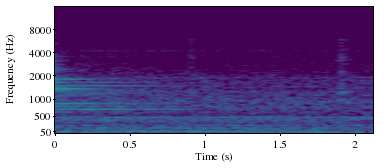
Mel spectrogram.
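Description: A single note on an electric guitar, a Les Paul 1960 reissue, rings out and fades over about a second while a string is being tuned, with a steady amplifier hum beneath it.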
